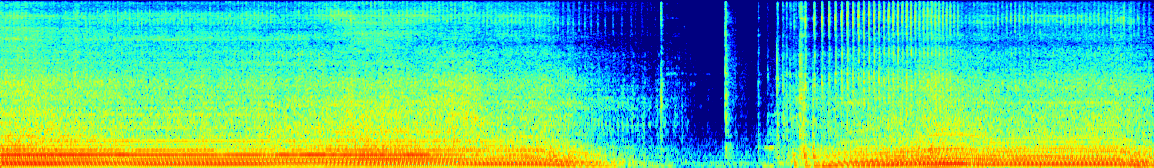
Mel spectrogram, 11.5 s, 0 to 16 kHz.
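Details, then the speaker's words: Toro 6.75 HP 149cc self-propelled mower with a Kohler engine, repaired after bad gas (fuel shutoff added). Cutting dandelions, the drone sags and nearly dies for a second, then picks back up to an even cutting speed; normal running under load. "there you have it guys toro 6.75 cooler engine back to running one pull start again"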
